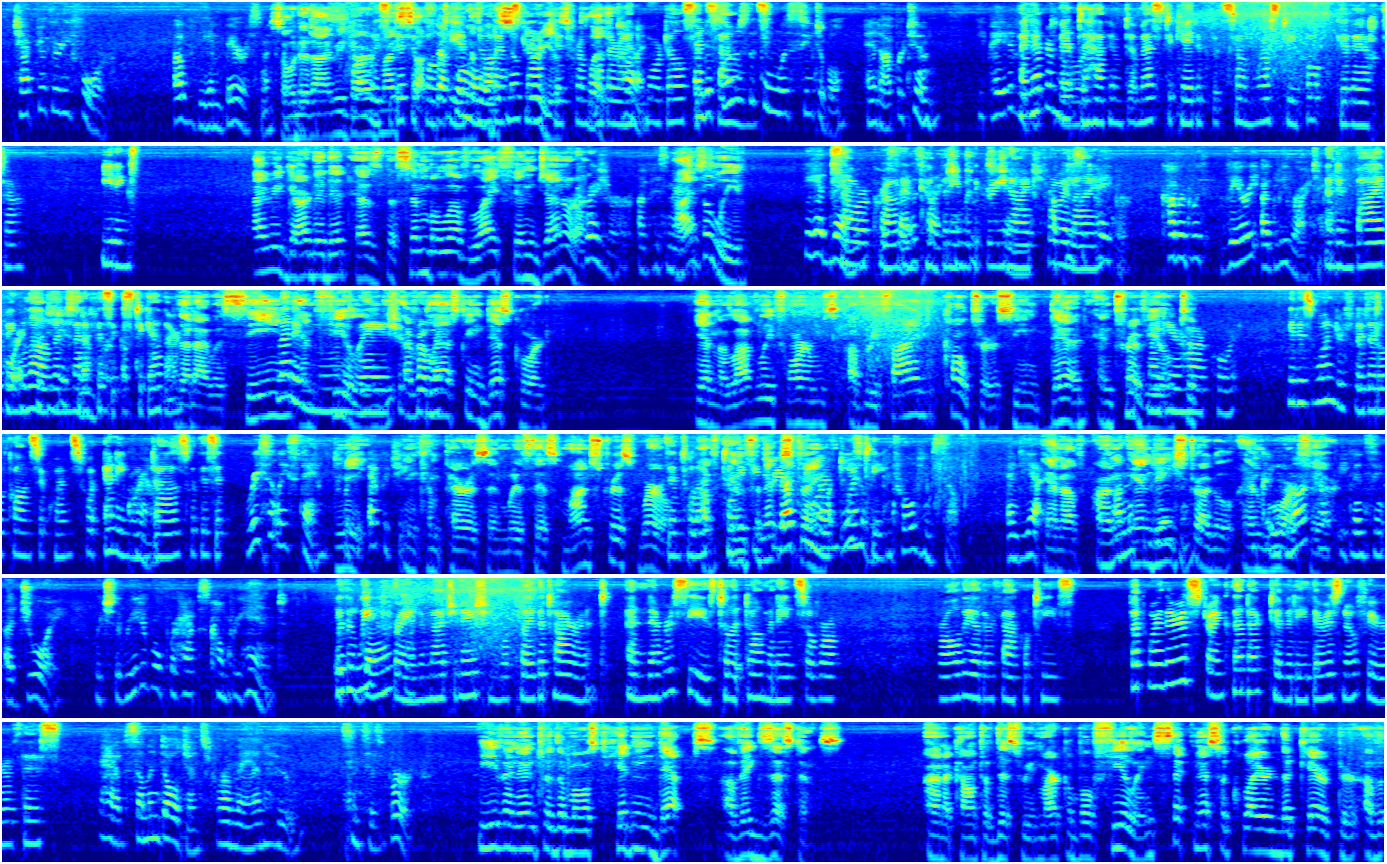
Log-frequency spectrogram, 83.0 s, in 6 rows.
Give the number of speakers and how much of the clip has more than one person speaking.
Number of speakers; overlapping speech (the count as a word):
three, about 29%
